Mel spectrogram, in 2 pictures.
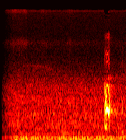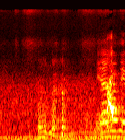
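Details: Newborn baby hiccups: about three short, abrupt catches of breath roughly two seconds apart over low room hum, normal newborn hiccups.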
